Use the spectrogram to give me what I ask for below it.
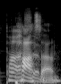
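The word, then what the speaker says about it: opossum: Uh, technically it's N O Possum, but nobody pronounces it possum. Everybody says Posum around these parts.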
